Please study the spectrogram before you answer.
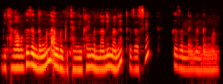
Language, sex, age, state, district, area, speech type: Bodo, female, 45-60, Assam, Udalguri, urban, spontaneous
